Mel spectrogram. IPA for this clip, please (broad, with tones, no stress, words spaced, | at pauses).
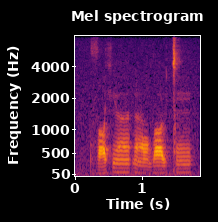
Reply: zˤe˨˦xʲɐ̃ː˦ɗɐ̃ː˧dˤuː˧ ǀẽ˦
